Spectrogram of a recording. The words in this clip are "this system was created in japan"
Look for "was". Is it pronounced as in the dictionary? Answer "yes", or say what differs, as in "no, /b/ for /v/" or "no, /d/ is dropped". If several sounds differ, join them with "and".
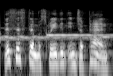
no, /s/ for /z/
